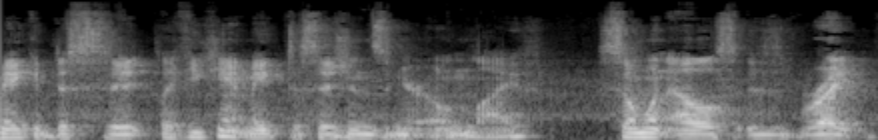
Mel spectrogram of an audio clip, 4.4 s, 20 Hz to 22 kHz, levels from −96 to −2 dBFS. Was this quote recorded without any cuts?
yes; 0 cuts

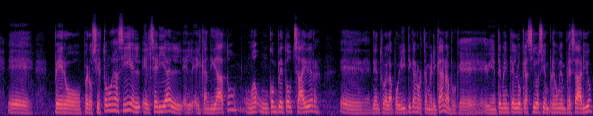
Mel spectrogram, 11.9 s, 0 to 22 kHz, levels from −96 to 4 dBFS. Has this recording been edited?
yes; 1 cut; at 3.2 s

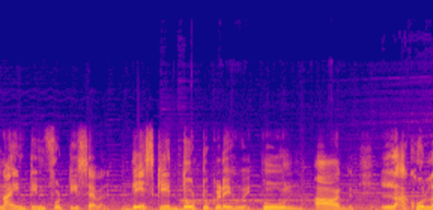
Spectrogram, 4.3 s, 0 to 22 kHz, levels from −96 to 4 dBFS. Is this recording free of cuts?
no; 1 cut; at 1.1 s

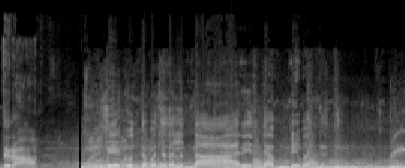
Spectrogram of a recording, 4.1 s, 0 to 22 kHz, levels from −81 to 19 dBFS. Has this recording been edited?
no; 0 cuts

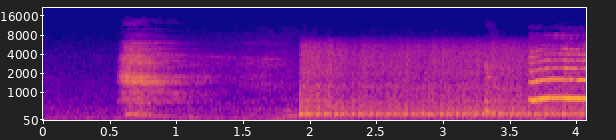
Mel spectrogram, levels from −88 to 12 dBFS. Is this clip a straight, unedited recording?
yes; 0 cuts

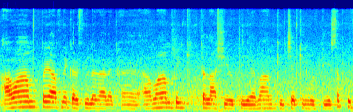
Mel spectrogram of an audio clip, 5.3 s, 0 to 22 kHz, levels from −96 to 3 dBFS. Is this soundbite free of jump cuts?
yes; 0 cuts

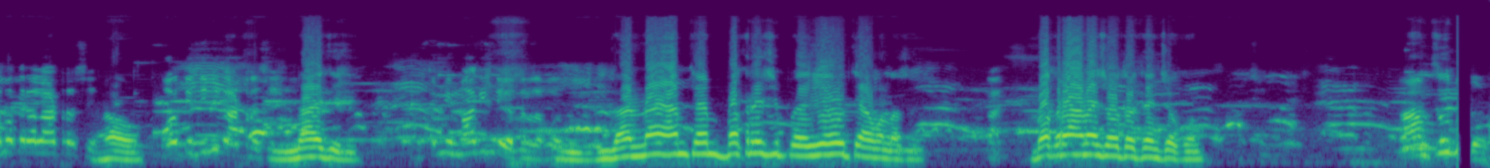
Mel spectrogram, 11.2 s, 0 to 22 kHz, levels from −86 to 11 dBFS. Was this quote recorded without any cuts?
yes; 0 cuts

